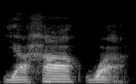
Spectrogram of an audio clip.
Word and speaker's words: Yahawah: So the letters are Ya, Ha, Wa, and Ha, but you pronounce it as Yahawah, right?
